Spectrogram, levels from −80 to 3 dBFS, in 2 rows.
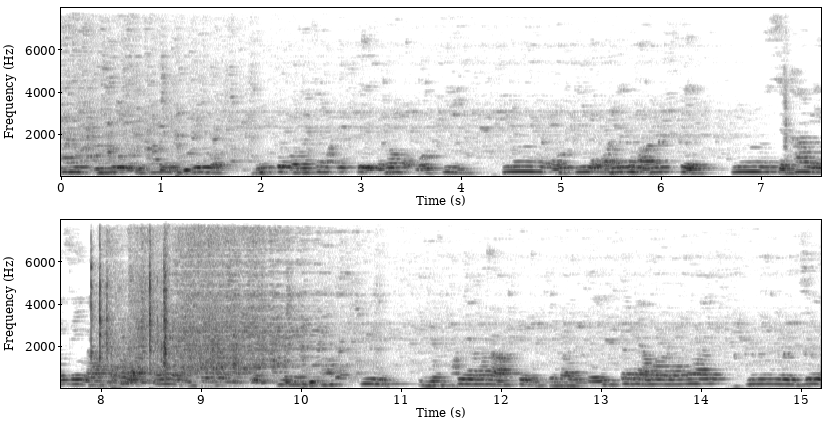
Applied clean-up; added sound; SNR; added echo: classical method WPE with log-MMSE.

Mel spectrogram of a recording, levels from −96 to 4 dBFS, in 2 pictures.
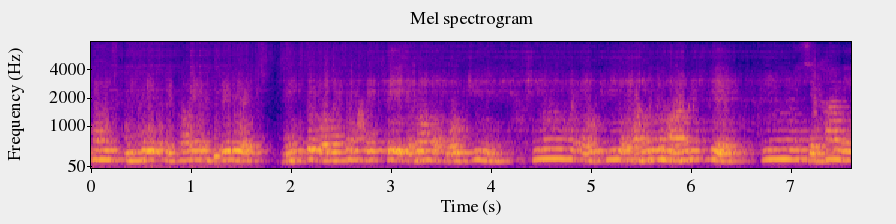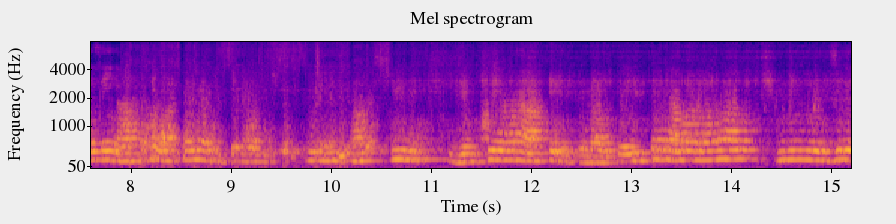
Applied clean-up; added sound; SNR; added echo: neural separator model SepFormer DNS4.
